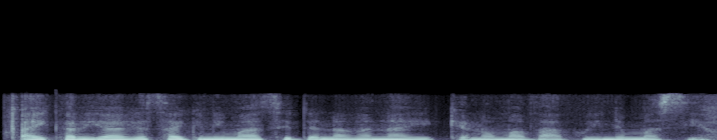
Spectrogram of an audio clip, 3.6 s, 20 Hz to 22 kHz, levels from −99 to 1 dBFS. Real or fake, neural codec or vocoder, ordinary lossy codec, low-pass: fake; codec, 16 kHz, 0.5 kbps, X-Codec, HuBERT features, trained on LibriSpeech; AAC, 32 kbps; 7.2 kHz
